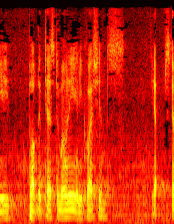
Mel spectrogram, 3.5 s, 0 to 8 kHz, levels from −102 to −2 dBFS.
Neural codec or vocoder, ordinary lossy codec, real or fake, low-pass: codec, 16 kHz, 4 kbps, FreqCodec, larger model; MP3, 32 kbps; fake; 7.2 kHz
